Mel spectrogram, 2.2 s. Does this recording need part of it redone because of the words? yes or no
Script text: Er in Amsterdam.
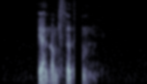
no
